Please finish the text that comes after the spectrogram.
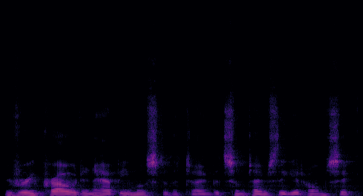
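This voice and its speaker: A man's voice: medium pitch, little pitch movement, a little fast, a bit bright. A man reading a scripted children's story aloud as the storyteller.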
